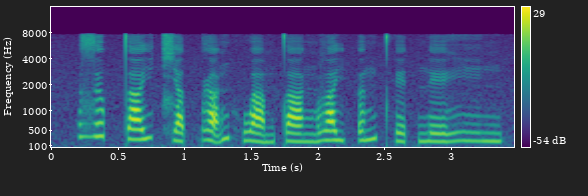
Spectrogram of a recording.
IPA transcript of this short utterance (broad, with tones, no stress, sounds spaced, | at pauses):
z ə˦˥ p̚ t̪ a˨˦ j t͡ɕ a˨˩ t̚ ɣ a̰˧˥ ŋ h w a˧˩ m t̪ a˨˩ ŋ v a˧ j ʔ ə˨˦ n t̪ʰ e˨˩ t̚ n e˨˩ ɣ i˨˩ ŋ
